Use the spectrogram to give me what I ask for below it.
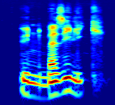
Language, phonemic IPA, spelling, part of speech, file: French, /ba.zi.lik/, basilique, noun, Fr-basilique.ogg
- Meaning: 1. covered building, Civil reunion place open to the public 2. a Christian church building having a nave with a semicircular apse, side aisles, a narthex and a clerestory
